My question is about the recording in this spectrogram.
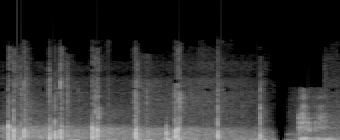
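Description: A small group clapping in applause just after a song ends, the claps irregular and uneven. The sound cuts off abruptly near the end.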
